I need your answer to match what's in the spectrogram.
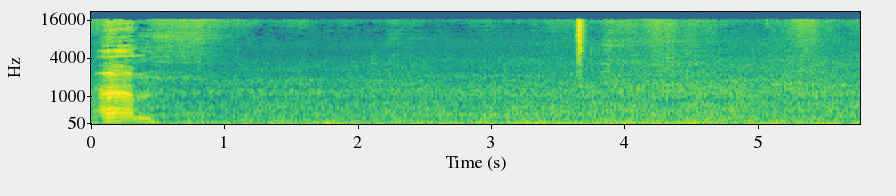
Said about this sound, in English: Hang on, I've got some squeeze driving to do between buses and weird-ass contractor guys. Okay.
